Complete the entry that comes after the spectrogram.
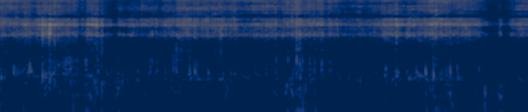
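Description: A large white solid polystyrene foam ball is scraped and tapped with a small white plastic spoon. Quiet, continuous squeaky scratching and crinkling with high, bright hiss runs throughout, over a steady low rumble, with faint tapping accents scattered through the scrape.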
